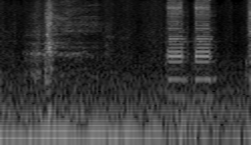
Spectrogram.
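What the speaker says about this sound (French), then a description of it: "klaxonne à l'intérieur" A car horn sounds one short toot, then two longer honks close together, clear over a low background rumble.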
